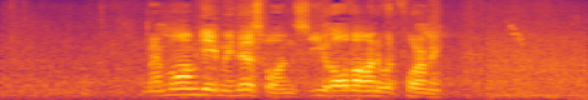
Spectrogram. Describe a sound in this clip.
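A man speaks casually close by, outdoors.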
